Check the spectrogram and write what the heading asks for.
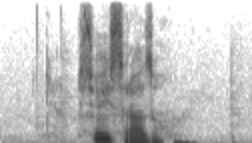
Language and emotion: Russian, neutral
